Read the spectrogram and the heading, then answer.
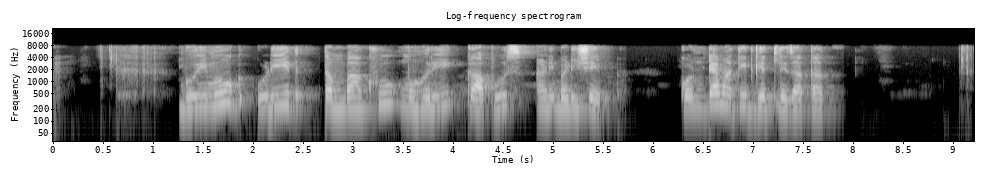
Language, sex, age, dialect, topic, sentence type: Marathi, female, 51-55, Standard Marathi, agriculture, question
